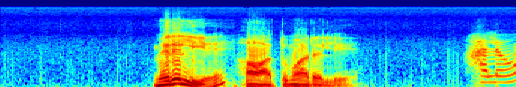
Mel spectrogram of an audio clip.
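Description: A man speaks loudly with animation.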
